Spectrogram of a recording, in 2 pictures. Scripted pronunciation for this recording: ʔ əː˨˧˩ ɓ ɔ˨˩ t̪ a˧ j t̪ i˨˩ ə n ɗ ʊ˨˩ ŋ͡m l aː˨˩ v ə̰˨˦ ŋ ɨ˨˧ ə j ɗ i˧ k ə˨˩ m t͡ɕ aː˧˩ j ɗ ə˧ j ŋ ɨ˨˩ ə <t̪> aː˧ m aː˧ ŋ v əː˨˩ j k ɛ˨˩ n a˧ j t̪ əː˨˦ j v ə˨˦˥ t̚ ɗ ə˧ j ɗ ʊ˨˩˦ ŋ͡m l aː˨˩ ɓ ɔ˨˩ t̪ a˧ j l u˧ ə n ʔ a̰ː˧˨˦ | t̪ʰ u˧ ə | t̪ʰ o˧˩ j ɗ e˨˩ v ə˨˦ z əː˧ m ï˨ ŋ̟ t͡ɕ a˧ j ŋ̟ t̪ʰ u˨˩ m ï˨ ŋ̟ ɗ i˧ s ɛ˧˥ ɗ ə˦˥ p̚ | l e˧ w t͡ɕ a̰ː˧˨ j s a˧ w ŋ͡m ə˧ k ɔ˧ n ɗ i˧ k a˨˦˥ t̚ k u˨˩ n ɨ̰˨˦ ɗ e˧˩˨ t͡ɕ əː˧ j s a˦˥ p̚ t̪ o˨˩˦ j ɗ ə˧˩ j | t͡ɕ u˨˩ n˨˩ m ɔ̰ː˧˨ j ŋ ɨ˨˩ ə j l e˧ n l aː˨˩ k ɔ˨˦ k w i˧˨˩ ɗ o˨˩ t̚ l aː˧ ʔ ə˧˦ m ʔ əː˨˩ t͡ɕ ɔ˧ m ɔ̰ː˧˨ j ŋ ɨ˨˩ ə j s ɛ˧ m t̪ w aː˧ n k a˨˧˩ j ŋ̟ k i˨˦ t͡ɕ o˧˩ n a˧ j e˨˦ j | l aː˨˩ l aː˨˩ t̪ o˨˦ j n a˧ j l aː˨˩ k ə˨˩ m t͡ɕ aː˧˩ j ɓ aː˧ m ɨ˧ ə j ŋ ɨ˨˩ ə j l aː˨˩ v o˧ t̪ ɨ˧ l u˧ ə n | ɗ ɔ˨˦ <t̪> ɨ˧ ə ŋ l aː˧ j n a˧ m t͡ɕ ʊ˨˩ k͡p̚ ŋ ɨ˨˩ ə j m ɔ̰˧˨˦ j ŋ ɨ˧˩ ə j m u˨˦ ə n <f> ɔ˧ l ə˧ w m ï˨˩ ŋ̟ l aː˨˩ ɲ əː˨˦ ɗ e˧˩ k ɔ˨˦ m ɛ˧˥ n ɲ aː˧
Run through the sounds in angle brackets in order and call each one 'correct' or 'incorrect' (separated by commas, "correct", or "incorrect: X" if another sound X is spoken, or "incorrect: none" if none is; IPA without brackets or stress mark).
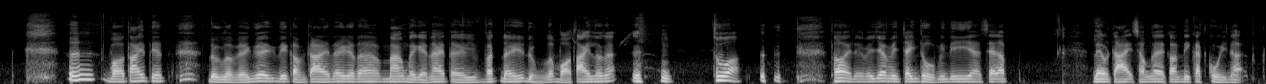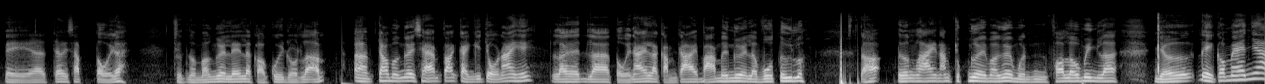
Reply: correct, correct, correct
